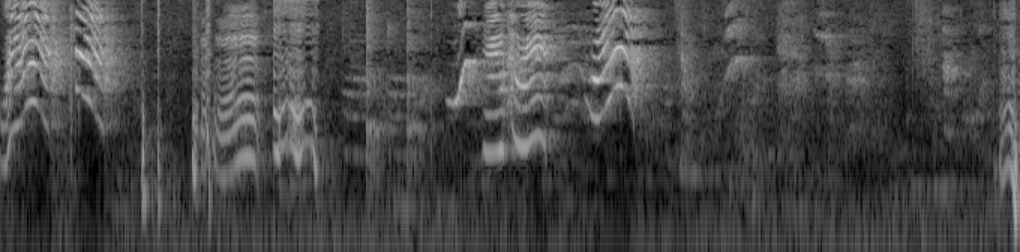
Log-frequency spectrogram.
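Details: Pet parrot that talks, saying mummy papa; quick series of loud looping, up-and-down voiced syllables in the first half, followed by softer scattered squeaks and rustling.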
